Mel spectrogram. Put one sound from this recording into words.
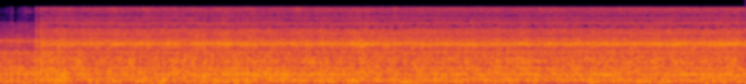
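A lathe cutting tool scrapes and squeals against the inside of a steel bore.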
